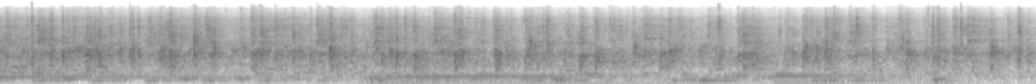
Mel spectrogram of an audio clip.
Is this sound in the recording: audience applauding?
yes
